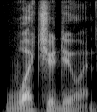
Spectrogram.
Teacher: What are you doing? >> In a natural conversation that very often just smooshes into what you doing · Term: connected speech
